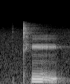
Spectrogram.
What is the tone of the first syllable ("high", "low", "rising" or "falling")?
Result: falling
